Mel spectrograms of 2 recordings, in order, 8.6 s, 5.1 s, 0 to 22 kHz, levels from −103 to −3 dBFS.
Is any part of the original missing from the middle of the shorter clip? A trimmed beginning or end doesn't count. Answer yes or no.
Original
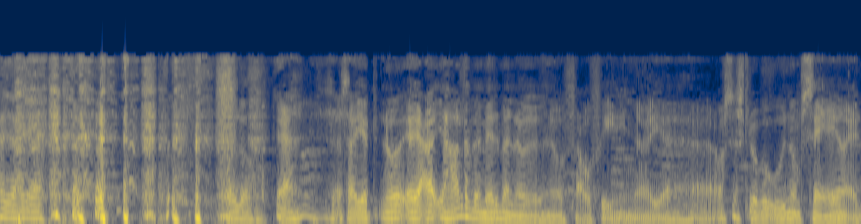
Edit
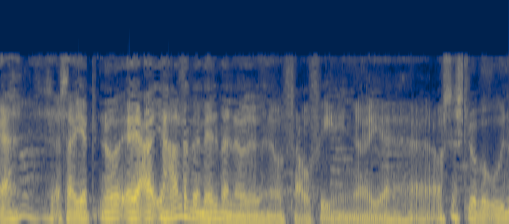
no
